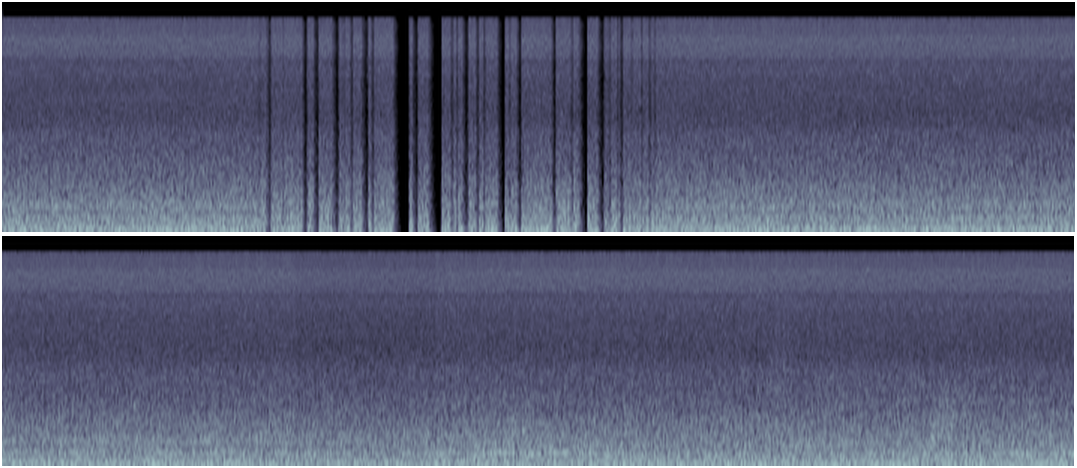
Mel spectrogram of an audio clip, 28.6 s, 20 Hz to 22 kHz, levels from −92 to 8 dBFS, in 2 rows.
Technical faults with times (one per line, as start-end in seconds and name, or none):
3.41-4.96 repeated packet loss (robotic sound)
5.21-5.44 long network dropout
5.46-6.93 repeated packet loss (robotic sound)
7.31-8.71 repeated packet loss (robotic sound)
18.19-20.07 time-stretched section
